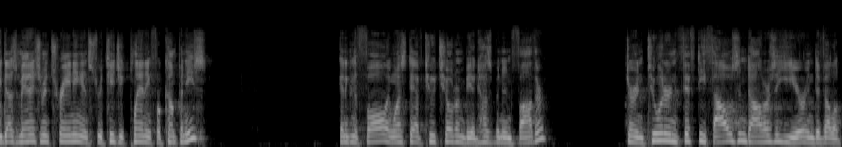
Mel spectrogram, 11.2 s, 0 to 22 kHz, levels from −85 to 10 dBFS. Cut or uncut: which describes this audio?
cut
